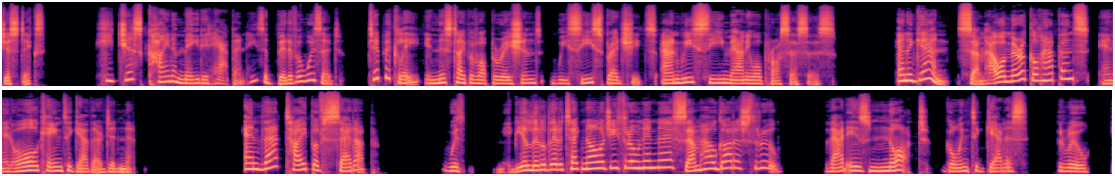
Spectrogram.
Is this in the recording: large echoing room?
no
